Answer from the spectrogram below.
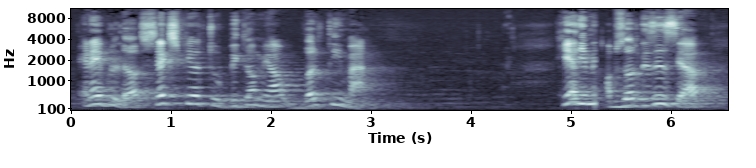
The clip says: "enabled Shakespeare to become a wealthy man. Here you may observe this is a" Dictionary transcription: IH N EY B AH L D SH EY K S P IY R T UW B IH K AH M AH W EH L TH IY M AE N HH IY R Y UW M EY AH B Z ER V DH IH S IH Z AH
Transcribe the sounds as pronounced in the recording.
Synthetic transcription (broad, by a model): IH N EY B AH L D S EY K S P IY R T UW B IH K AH M AH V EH L T IY M AE N HH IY R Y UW M EY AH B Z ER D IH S IH Z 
